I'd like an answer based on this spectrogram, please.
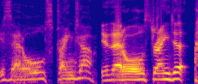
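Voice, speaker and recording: Using a put-on character voice, a man sounds raspy and fairly high-pitched as he talks at a fairly slow pace. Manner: creepy, gravelly.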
